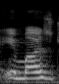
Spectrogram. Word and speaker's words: immersed: और यह क्या बोल रहा है कि इसमें इमर्स्ड होते हैं। प्यारे बच्चों, यहाँ पर भी हमारा जो आर है वह साइलेंट है, इसे इमर्स्ड पढ़ा जाएगा। और ये जो डी नहीं, इस टी का साउंड पढ़ा जाएगा, तो आप इसे क्या पढ़ेंगे?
